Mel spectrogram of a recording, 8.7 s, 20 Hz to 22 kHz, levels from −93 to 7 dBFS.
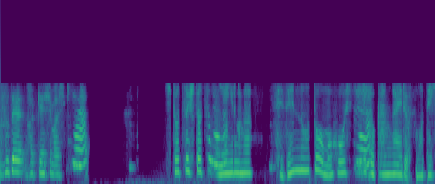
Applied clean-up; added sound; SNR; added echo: neural mask model Resemble Enhance denoiser.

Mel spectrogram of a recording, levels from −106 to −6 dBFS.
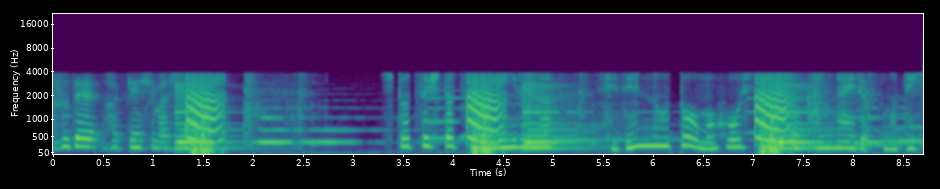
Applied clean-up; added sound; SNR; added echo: none; Fart + Piano; -2 dB; none.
